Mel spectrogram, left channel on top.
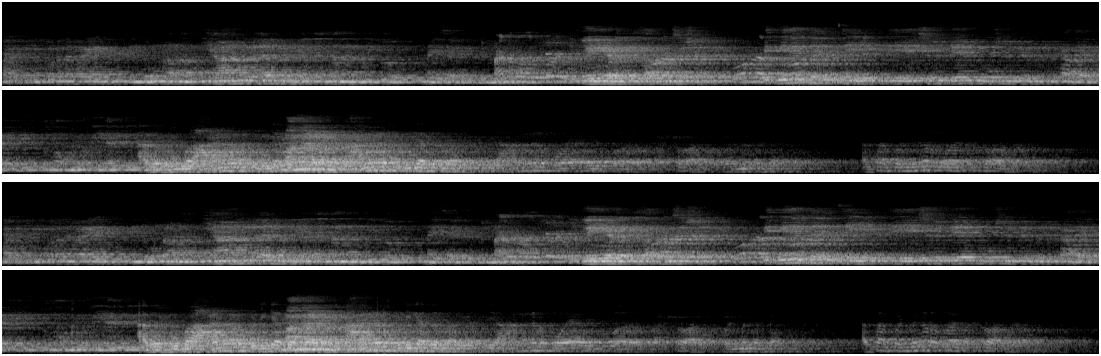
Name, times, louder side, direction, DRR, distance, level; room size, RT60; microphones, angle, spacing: voice 1, 0.0-5.0 5.7-7.2 7.6-12.5 13.0-13.1 13.7-14.7, right 1 dB, 5° right, -11 dB, 0.8 m, -26 dB
voice 2, 4.9-8.7 9.1-9.2, left 1 dB, 25° left, -4 dB, 0.9 m, -30 dB
voice 3, 12.3-18.8 19.6-21.2, right 1 dB, 80° right, 1 dB, 0.8 m, -25 dB
5.7 x 4.5 x 4.9 m, 2.9 s
head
